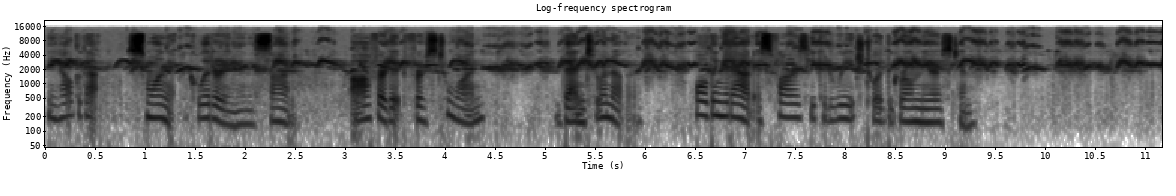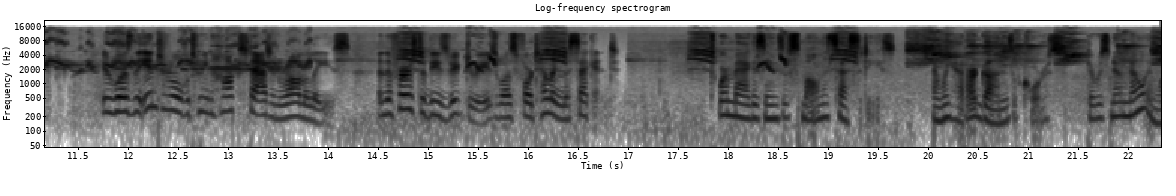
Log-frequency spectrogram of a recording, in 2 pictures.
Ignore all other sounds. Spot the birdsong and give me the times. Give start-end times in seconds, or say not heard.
0.0-22.2.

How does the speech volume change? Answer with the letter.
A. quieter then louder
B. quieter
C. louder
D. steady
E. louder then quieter
D.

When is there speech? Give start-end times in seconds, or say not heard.
0.0-9.3, 11.7-16.9, 17.8-22.2.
